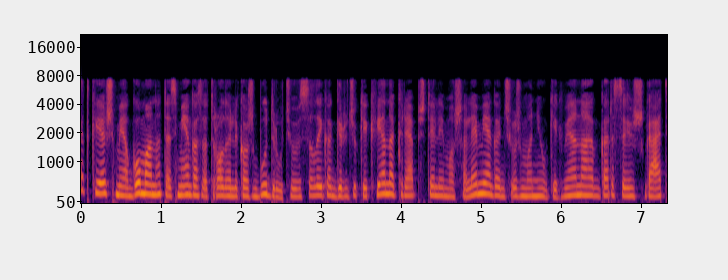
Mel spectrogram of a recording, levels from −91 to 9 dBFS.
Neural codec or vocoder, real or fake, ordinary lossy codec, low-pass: codec, 16 kHz, 1 kbps, X-Codec, WavLM features, trained on Multilingual LibriSpeech; fake; AAC, 96 kbps; 7.2 kHz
